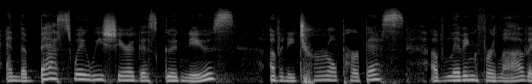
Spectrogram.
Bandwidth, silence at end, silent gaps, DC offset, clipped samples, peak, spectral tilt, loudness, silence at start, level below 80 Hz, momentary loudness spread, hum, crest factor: 16 kHz; 0 s; none; under 0.1%; under 0.1%; -14 dBFS; -4.5 dB/octave; -31 LUFS; 0.05 s; -62 dBFS; 7 LU; none; 18 dB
